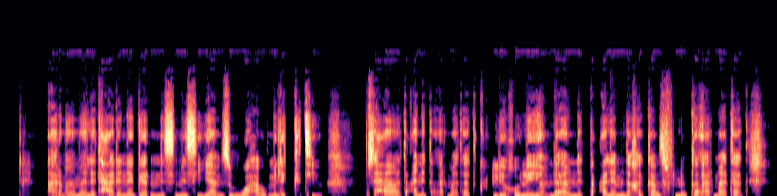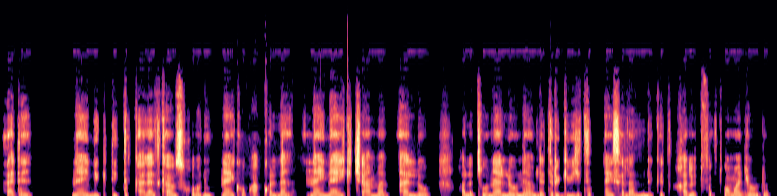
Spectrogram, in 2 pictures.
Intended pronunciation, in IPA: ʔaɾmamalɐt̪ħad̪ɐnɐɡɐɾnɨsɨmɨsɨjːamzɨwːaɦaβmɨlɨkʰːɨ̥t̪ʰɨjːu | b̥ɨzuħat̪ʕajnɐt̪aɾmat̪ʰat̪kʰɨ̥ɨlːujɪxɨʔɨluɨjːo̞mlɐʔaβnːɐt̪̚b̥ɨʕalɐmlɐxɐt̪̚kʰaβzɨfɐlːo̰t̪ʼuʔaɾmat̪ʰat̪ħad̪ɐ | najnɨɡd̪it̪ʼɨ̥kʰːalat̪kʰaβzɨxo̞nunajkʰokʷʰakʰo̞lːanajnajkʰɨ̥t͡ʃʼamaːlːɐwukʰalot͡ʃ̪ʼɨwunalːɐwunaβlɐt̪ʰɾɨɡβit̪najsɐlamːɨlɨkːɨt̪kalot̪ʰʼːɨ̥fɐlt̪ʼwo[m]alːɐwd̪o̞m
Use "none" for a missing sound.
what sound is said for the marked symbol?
m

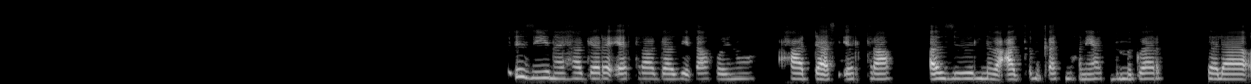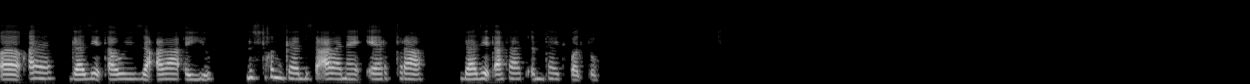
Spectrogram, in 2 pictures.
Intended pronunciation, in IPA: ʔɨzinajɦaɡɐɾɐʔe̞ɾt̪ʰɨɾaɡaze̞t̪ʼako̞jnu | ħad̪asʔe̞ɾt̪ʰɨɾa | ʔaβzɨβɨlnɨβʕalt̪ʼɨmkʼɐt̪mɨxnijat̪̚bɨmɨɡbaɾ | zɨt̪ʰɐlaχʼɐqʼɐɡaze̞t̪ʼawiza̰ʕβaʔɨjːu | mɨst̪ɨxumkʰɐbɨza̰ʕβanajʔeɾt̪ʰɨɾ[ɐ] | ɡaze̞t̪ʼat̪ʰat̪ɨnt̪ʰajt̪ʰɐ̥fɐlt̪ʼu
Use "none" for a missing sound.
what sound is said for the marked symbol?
a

